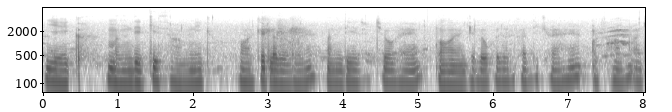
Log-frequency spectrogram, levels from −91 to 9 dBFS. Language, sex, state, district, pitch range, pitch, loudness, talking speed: Hindi, male, Uttar Pradesh, Jyotiba Phule Nagar, 105-115 Hz, 110 Hz, -36 LUFS, 150 wpm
